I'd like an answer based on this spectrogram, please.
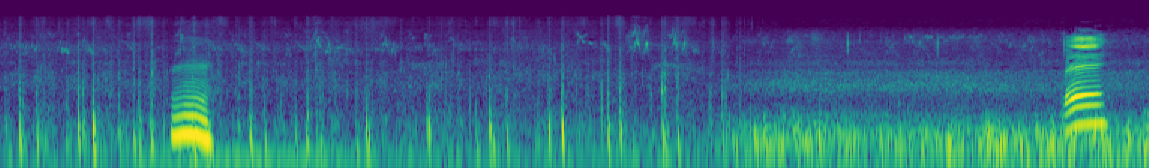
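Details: Lusitano horse giving two short, harmonic-rich calls, one near the start and one near the end, over scattered hoof clicks and knocking, with brief human speech nearby.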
